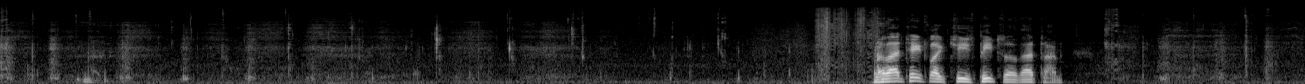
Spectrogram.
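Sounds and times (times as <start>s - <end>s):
person chewing crunchy snacks: 0.0s - 8.8s, 10.7s - 13.0s.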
